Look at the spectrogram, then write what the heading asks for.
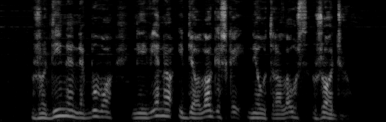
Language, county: Lithuanian, Utena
